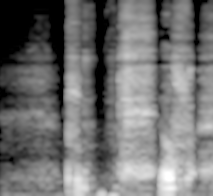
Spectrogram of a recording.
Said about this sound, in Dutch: Hij kuchte wat en keek weifelachtig.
